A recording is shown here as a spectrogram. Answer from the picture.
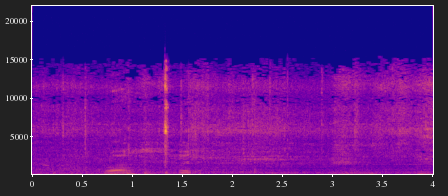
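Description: Steady low rumble of a car's engine and road noise heard from inside the cabin, with a voice speaking briefly about a second in and a sharp click just after.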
